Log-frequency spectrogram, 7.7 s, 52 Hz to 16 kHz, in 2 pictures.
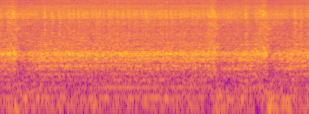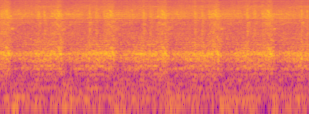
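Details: Yanmar SB12 marine diesel after fuel line repair and repeated bleeding, at about 41°F: uneven, hissing cranking turns about once or twice a second that never catch; cranks but won't start, air in fuel most likely.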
